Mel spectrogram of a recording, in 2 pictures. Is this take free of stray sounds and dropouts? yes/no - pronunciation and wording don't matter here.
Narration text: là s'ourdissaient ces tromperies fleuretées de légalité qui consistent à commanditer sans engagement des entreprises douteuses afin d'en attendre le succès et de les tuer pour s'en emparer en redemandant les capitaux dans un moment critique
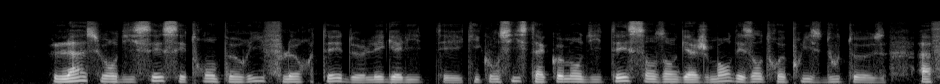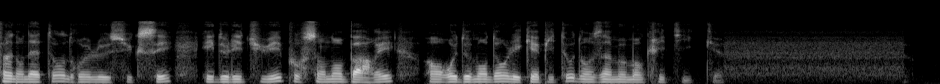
yes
